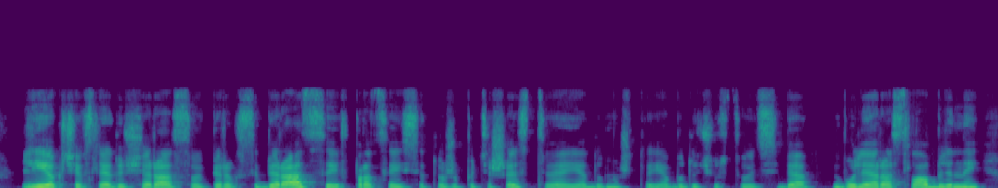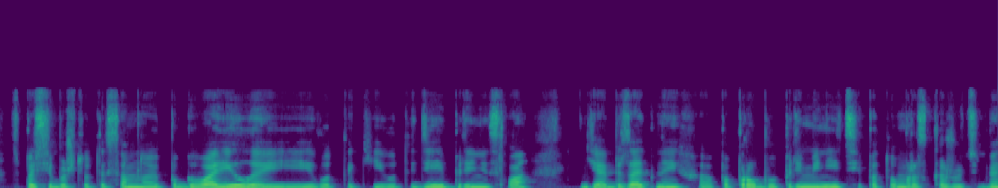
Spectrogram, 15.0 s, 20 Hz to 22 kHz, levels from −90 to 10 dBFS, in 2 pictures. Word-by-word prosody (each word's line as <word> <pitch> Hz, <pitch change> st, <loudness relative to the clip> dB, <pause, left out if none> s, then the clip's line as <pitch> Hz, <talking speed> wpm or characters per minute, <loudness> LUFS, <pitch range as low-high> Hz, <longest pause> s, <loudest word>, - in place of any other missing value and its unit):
легче 165 Hz, -3 st, +5 dB
в 140 Hz, -, -8 dB
следующий 145 Hz, -1 st, -1 dB
раз, 140 Hz, 0 st, +2 dB
во-первых, 140 Hz, +2 st, -3 dB
собираться 155 Hz, -, +4 dB
и -, -, +1 dB
в 145 Hz, -, -15 dB
процессе 140 Hz, -7 st, -3 dB
тоже 130 Hz, +1 st, -7 dB
путешествия. 135 Hz, +2 st, -4 dB
Я 130 Hz, -1 st, -3 dB
думаю, 130 Hz, +2 st, -4 dB
что 130 Hz, -, -15 dB
я 135 Hz, 0 st, -4 dB
буду 135 Hz, 0 st, -6 dB
чувствовать 135 Hz, -1 st, -9 dB
себя 135 Hz, 0 st, -2 dB
более 145 Hz, -1 st, +3 dB
расслабленной. 150 Hz, 0 st, +2 dB, 0.2 s
Спасибо, 170 Hz, -5 st, -1 dB
что 130 Hz, 0 st, -7 dB
ты 125 Hz, +1 st, -7 dB
со 130 Hz, +2 st, -2 dB
мной 135 Hz, -2 st, +2 dB
поговорила 145 Hz, -, +4 dB
и 130 Hz, -1 st, -1 dB
вот 130 Hz, 0 st, -4 dB
такие 130 Hz, 0 st, -8 dB
вот 130 Hz, -1 st, -5 dB
идеи 145 Hz, +10 st, +2 dB
принесла. 140 Hz, -7 st, -1 dB, 0.4 s
Я 140 Hz, -, 0 dB
обязательно 145 Hz, +4 st, +1 dB
их, 135 Hz, 0 st, -5 dB
э, 135 Hz, -, -4 dB
попробую 145 Hz, +1 st, 0 dB
применить 150 Hz, +9 st, +2 dB
и -, -, -14 dB
потом 145 Hz, +4 st, -3 dB
расскажу 140 Hz, -1 st, -2 dB
тебе, 140 Hz, +2 st, -2 dB
140 Hz, 170 wpm, -26 LUFS, 135-150 Hz, 0.4 s, легче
